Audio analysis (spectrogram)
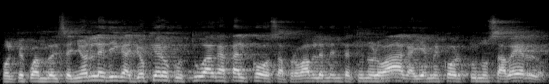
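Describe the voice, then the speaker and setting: High-voiced preacher in an echoey church. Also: male voice, fairly even intonation, a little fast, a little mellow, dull audio, a little hiss or hum. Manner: emphatic, rhetorical questions to the congregation. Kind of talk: sermon. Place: church sanctuary.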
